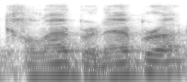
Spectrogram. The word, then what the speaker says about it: Collaborator: Or if you want to look at the book, it's called Collaborator. It rhymes with abracadabra.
